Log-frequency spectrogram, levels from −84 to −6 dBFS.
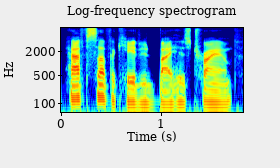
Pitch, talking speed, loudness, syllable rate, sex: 110 Hz, 165 wpm, -24 LUFS, 5.1 syllables/s, male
